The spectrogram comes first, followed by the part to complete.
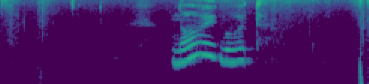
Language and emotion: Russian, positive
